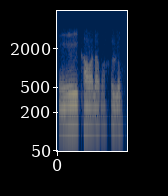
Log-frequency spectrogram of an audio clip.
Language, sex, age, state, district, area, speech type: Bengali, male, 18-30, West Bengal, Kolkata, urban, conversation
